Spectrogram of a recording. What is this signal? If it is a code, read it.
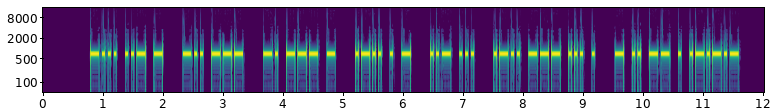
Morse code, heard as a keyed tone, about 25 wpm, 700 Hz. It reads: BUT DO NOT LET US LOSE TIME.
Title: Sentences from Top 1100 Words 25wpm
